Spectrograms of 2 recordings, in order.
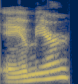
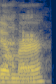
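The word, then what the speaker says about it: Éomer: I might be saying it wrong because I've been saying Eamir. Oh, well, I say Eamor. I don't think it really matters deeply. You can follow your heart when it comes to pronunciations.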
